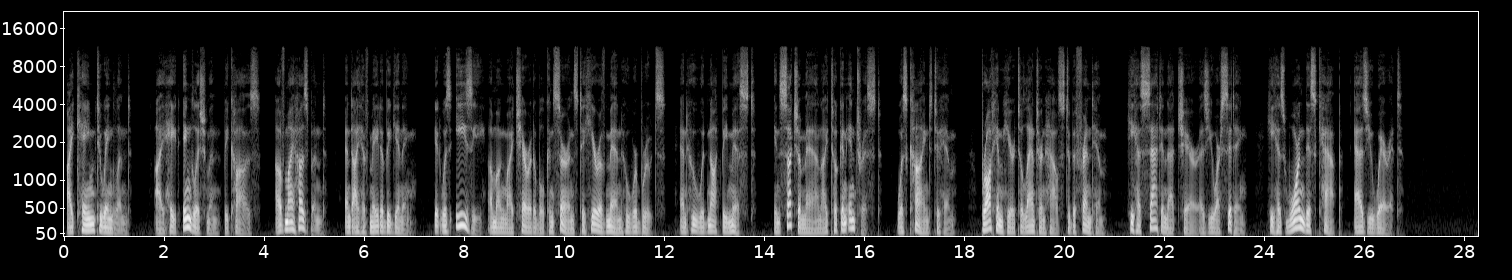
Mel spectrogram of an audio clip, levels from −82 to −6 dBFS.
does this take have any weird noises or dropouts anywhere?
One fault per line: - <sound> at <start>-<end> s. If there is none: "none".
none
